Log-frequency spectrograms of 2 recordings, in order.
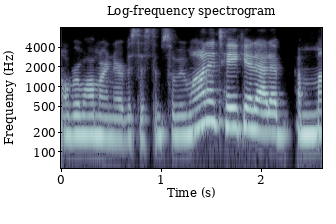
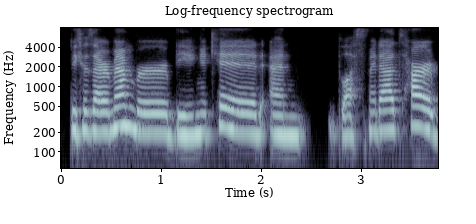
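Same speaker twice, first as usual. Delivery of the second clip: ordinary talk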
